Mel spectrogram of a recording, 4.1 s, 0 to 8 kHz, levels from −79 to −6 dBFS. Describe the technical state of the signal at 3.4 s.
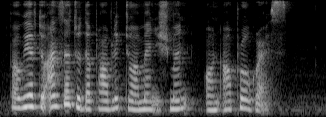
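At 3.4 s the speech signal is intact, with no audible fault.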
